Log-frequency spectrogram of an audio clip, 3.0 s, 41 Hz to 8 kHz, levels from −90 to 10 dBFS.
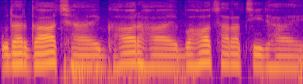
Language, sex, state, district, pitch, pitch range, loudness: Magahi, male, Bihar, Jamui, 135 Hz, 130-145 Hz, -19 LUFS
